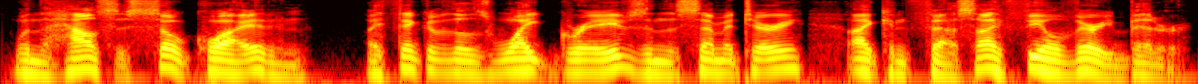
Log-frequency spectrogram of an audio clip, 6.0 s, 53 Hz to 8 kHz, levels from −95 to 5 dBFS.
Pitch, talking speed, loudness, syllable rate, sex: 100 Hz, 220 wpm, -19 LUFS, 6.0 syllables/s, male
